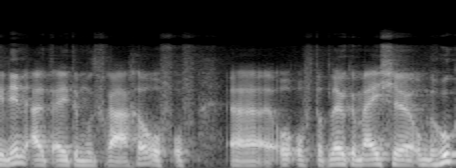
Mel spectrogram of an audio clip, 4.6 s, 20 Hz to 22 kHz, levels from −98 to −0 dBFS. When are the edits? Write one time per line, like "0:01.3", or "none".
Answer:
none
